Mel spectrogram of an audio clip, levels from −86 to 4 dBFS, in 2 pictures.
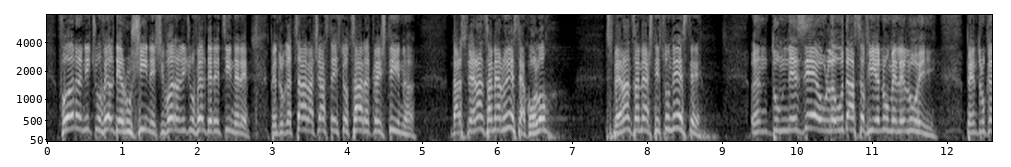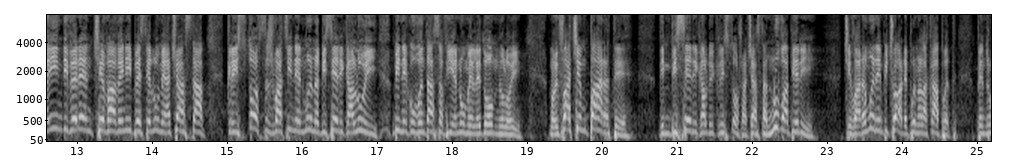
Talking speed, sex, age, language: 190 wpm, male, 30-49, Romanian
